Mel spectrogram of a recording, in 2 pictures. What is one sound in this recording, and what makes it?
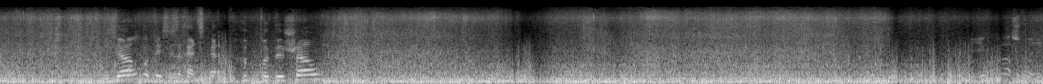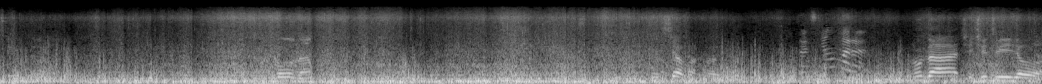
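Wind blows steadily across open water outdoors.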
